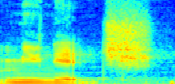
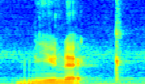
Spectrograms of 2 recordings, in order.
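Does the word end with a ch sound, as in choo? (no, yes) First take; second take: yes; no. First: The word ends with a ch sound. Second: The word does not end with a ch sound. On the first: The speaker calls it wrong. "anything that ever ends with ch isn't pronounced ch" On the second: The speaker calls it right. "that's how it's pronounced"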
